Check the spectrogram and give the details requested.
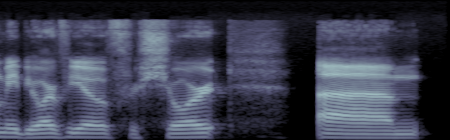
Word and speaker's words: Bjorvio: you can call me Borio for short um and it Rhymes you know you know it Rhymes if you don't get it you're just saying it wrong um anyway uh something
